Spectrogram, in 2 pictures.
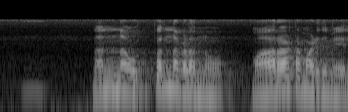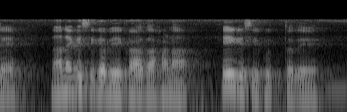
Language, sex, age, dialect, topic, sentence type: Kannada, female, 18-24, Coastal/Dakshin, agriculture, question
